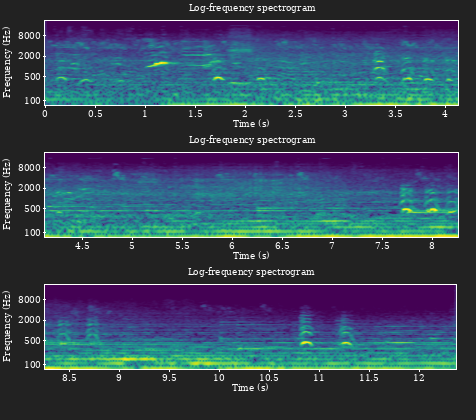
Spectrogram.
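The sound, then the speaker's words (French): Several stray dogs in a town at night bark, yip and whine over one another in a scrappy squabble over something. Their cries rise and fall continuously against a steady low background rumble, fairly loud. “Elle entendait les chiens errants se disputer quelque chose quelque part dans la ville.”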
